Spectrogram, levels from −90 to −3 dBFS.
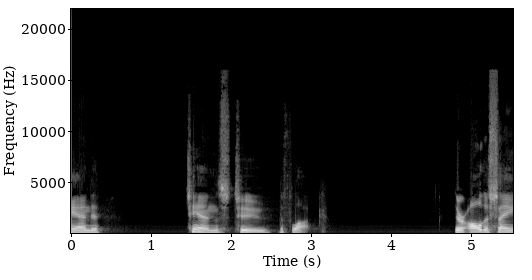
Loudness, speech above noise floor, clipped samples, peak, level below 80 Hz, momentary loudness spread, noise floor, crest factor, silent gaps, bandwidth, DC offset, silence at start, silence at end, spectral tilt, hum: -22 LUFS; 56 dB; under 0.1%; -4 dBFS; -78 dBFS; 13 LU; -77 dBFS; 18 dB; none; 16 kHz; under 0.1%; 0 s; 0 s; -6 dB/octave; none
